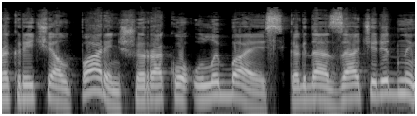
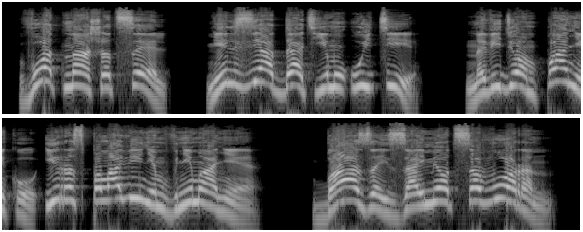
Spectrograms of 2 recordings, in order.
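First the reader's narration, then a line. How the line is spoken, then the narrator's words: Shout. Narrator (Russian): Прокричал Фокси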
